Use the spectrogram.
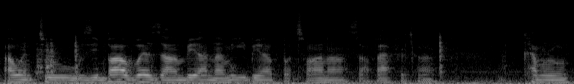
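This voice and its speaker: Hesitant, low-voiced man in his thirties. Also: monotone, measured pace, music in the background. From Norway. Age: 30s. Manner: hesitant, many fillers and restarts, earnest. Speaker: interview guest, comic book creator. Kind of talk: casual interview answers.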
